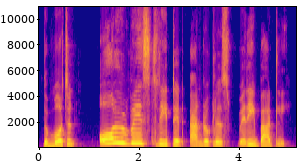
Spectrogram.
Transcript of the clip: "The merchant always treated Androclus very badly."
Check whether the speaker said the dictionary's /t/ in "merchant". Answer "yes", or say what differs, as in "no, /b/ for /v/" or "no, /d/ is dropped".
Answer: no, /t/ is dropped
